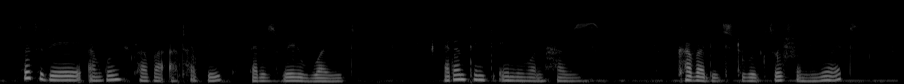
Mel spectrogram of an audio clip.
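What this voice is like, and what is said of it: Congested, sick-sounding voice. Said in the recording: “I have a cold, so I hope I'm going to be as clear as possible and that my voice is going to be tolerable”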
